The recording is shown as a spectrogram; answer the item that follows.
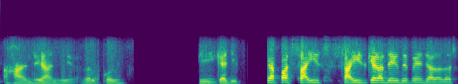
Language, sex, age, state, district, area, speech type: Punjabi, male, 18-30, Punjab, Ludhiana, urban, conversation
